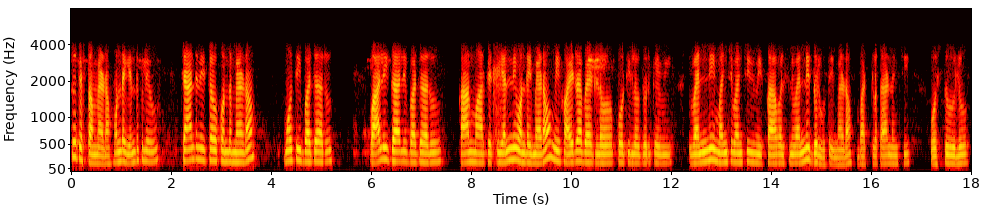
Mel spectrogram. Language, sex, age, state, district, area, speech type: Telugu, female, 45-60, Andhra Pradesh, Bapatla, urban, conversation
